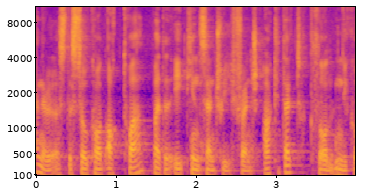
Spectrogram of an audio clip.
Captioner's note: french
